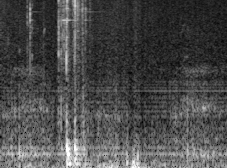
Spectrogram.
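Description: A few faint, light metallic clicks and a brief clink from small fly-tying tools being handled at the vise.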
